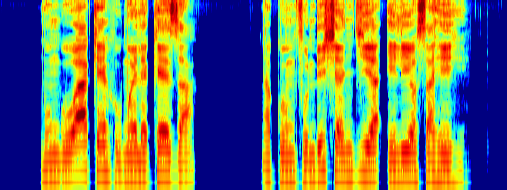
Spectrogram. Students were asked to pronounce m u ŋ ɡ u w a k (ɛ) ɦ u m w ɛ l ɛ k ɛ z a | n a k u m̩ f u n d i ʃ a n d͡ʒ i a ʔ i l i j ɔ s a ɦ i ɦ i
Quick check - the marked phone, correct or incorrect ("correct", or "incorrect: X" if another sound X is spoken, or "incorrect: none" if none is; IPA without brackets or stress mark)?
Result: correct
